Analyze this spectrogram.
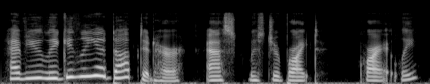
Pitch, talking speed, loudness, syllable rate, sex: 250 Hz, 125 wpm, -17 LUFS, 4.4 syllables/s, female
